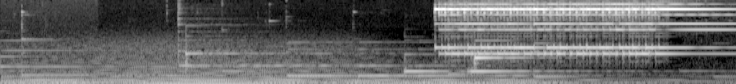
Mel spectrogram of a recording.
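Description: A telephone rings with electronic, tonal ringtone notes. Steady pitched tones step along, then a brighter, higher ringing pattern joins partway through and repeats before dying away.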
